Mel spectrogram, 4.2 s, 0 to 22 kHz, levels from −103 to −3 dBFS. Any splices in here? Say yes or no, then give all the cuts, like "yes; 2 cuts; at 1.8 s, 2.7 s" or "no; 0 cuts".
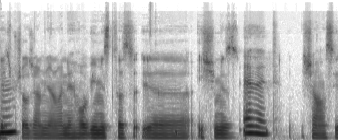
no; 0 cuts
